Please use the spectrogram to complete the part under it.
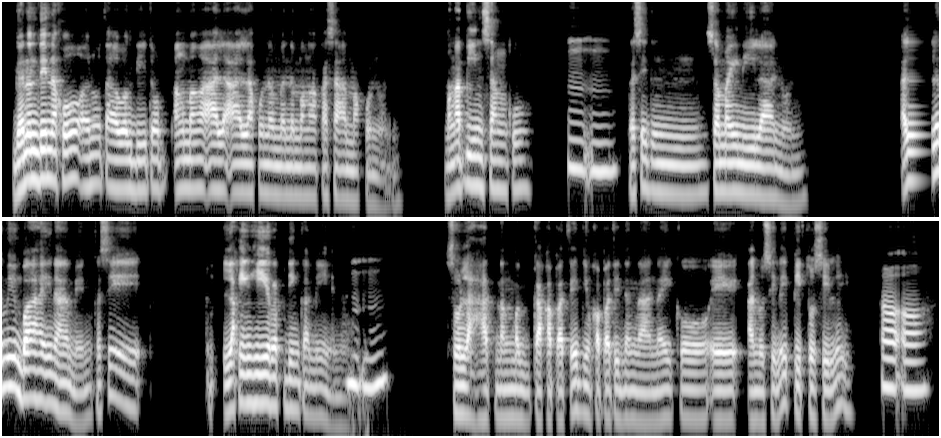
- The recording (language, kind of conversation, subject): Filipino, unstructured, Ano ang pinakaunang alaala mo noong bata ka pa?
- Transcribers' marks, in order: static; distorted speech; other background noise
